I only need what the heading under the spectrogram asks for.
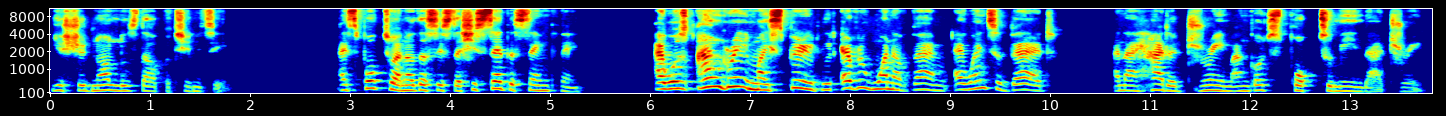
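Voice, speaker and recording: A Nigerian woman in her fifties, a podcast guest telling her story in a lively way and acting out the dialogue. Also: medium pitch, normal speed.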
